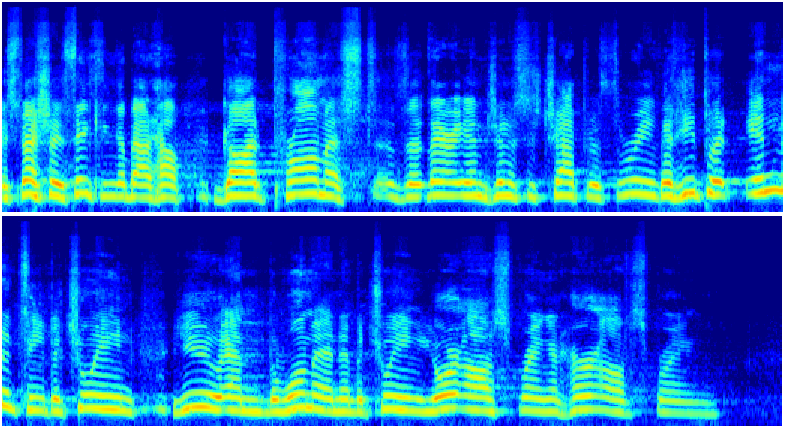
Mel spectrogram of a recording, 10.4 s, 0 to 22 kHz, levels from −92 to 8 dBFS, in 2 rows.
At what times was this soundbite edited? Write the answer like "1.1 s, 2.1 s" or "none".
2.8 s, 4.4 s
